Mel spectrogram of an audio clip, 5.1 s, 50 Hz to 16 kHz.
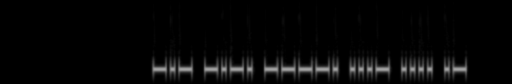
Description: Morse code, heard as a keyed tone, about 27 wpm, 700 Hz. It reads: KC9VHA
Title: USA Call Signs - 6 Characters - Repeated 3x - 28wpm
